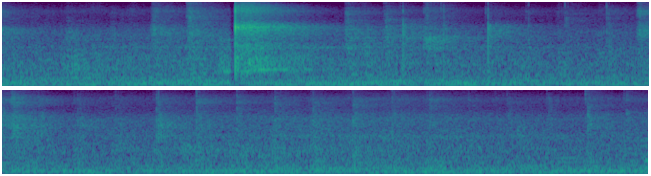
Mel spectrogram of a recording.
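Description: Hands massaging a person's head and face: light taps and skin-and-hair rubbing, with one sharp smack about a second in.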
